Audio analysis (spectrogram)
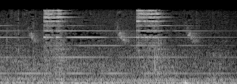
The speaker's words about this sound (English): Well, that is the bell that alerts people in the gas station that someone has just pulled in. There's a little hose that runs across the pavement, across the pumps.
